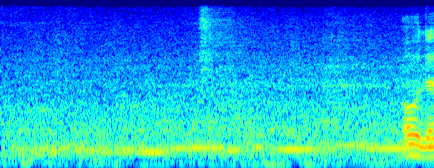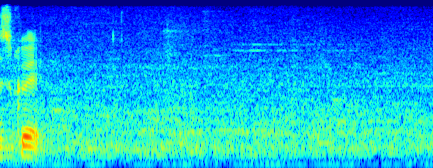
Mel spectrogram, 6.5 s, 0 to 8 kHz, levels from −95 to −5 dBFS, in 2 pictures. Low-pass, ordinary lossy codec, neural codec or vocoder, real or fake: 7.2 kHz; none; none; real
